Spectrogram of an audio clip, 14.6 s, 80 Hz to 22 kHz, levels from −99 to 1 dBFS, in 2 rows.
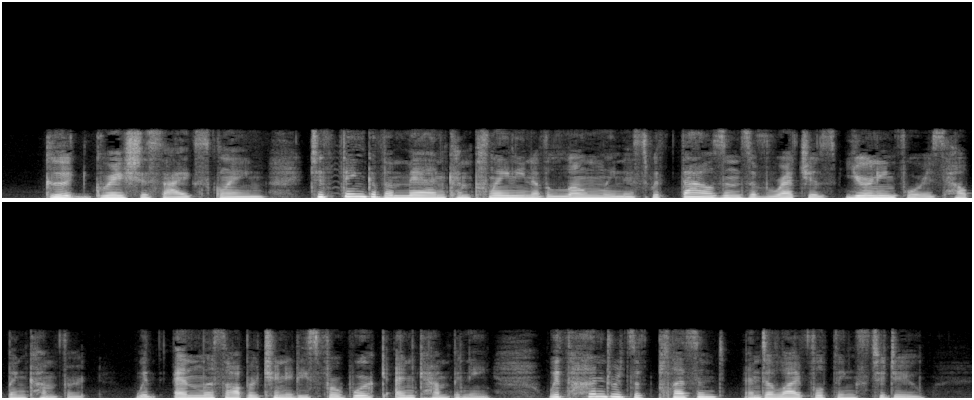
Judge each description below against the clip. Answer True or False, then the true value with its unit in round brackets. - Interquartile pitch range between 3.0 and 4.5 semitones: True (3.6 semitones)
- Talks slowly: False (155 wpm)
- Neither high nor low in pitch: True (175 Hz)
